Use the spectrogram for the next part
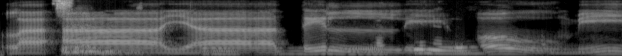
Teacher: Masuk dengan tidak mendengung. Jadi langsung masuk ke huruf lam tetapi tidak mendengung. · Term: idgham bila gunnah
